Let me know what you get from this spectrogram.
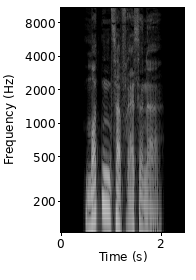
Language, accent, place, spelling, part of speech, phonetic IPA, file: German, Germany, Berlin, mottenzerfressene, adjective, [ˈmɔtn̩t͡sɛɐ̯ˌfʁɛsənə], De-mottenzerfressene.ogg
- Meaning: inflection of mottenzerfressen: 1. strong/mixed nominative/accusative feminine singular 2. strong nominative/accusative plural 3. weak nominative all-gender singular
